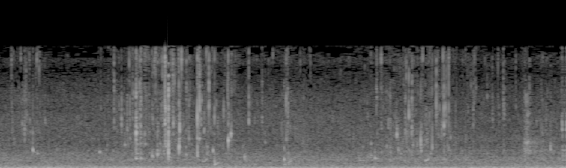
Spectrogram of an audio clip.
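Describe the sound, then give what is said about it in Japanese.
Feet move about in lukewarm water, producing soft, continuous trickling and light splashing with a few slightly sharper splashes, fairly quiet throughout. “湯みたいな水に足入れてるんですけど”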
